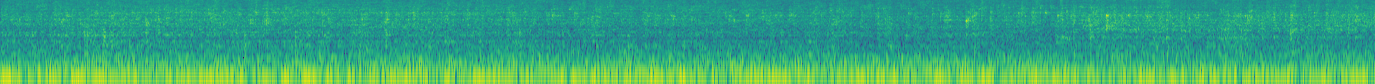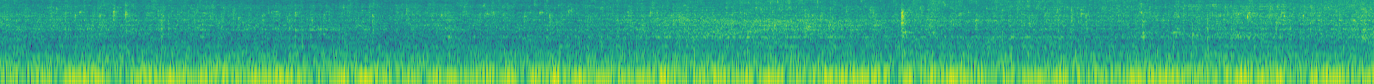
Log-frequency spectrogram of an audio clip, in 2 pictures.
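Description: Coated pork chops frying in hot oil in a nonstick skillet: a steady sizzle, with one light click about eleven seconds in.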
